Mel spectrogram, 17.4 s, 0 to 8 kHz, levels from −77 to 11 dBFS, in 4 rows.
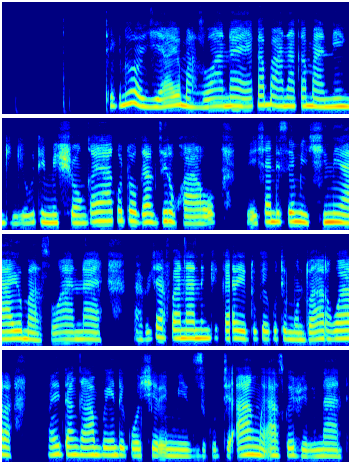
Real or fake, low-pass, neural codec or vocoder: real; 7.2 kHz; none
